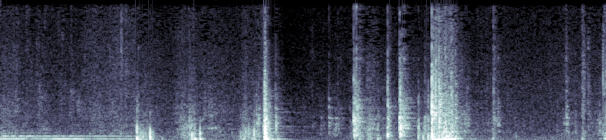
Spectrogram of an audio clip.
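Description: A plastic bucket clunks and rattles.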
